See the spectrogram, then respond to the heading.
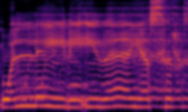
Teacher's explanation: سین کا مخرج ادا کریں گے سیٹی کے ساتھ، اور را یہاں پر ہم اس کو باریک پڑھیں گے۔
